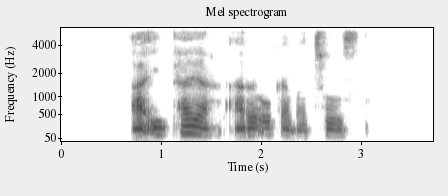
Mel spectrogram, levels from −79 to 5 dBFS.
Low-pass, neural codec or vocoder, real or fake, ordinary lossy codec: 5.4 kHz; codec, 44.1 kHz, 7.8 kbps, DAC; fake; MP3, 32 kbps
